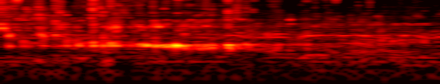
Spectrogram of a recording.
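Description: Water poured from a metal cup into a glass jar, splashing steadily as the jar fills.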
